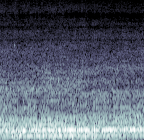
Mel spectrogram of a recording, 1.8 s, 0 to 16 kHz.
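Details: 1970 Gibson Air Sweep window air conditioner, grille on, fan-only mode at medium speed: a steady, even whoosh with a low constant hum, no rattles or knocks; fan running smoothly.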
